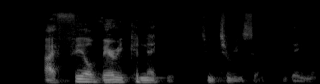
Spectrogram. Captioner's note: speaking faintly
